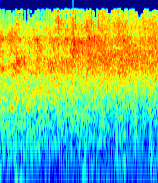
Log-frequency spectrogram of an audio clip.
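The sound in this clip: Audience applause: dense, steady clapping from many hands that stays loud and even for the whole stretch, with no pauses or speech standing out.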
